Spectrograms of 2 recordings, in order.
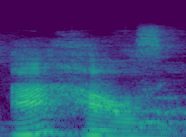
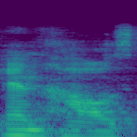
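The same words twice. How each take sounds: First: "a house", no N before the sounded H; article "a" before sounded H. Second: "an house", N sound before the voiced-out H of "house"; article "an" before sounded H. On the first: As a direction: say "a" as a bare vowel, then "house". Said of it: "tinha que ser a house". ("a house", sem N antes do H sonoro) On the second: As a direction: say "an" with an N, then "house". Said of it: "aí eu não poderia ser an house". ("an house", com N antes do H sonoro) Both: Shown as a demonstration.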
